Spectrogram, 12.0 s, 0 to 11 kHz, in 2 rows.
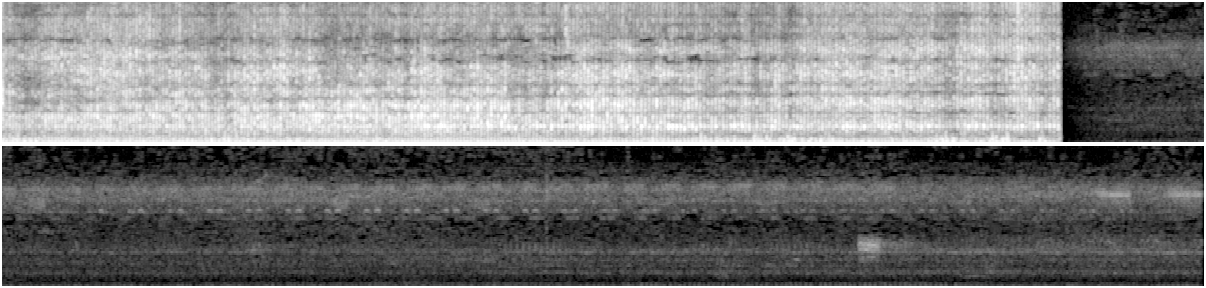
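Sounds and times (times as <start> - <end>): engine running steadily: 0.0 - 5.3.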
